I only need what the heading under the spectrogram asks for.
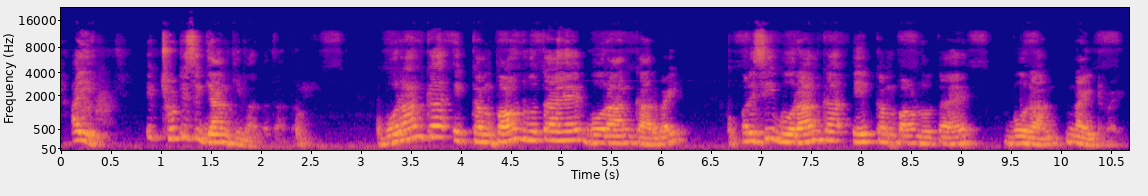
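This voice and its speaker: In an echoey classroom, a chemistry teacher lectures step by step, asking questions he then answers and slipping in English terms. His voice is on the high side with a darkish tone, and he stands far from the microphone.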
